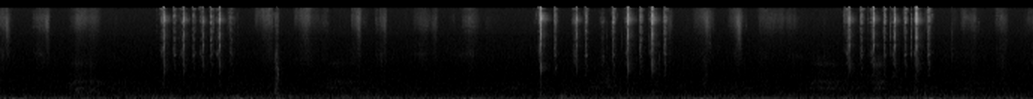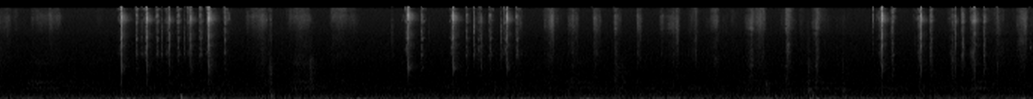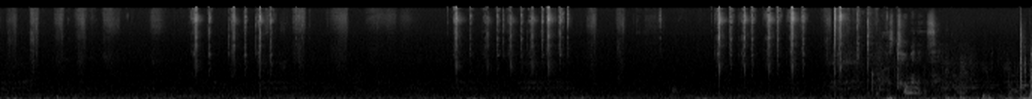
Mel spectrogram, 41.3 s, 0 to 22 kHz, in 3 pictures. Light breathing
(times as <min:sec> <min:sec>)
0:38.5 0:39.4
